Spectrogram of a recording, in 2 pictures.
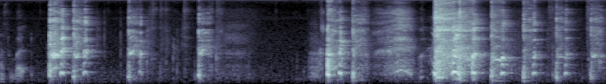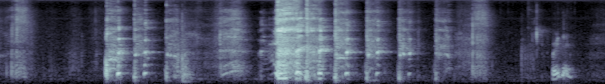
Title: Some good stuff (coughing).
